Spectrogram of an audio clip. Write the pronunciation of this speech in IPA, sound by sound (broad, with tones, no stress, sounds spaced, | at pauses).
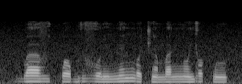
b aː˧ v i˨ k͡p ɔ˨ b ɨ˧ v o˨ ɾ ĩ˨ n ɛ̃˦ ŋ ɔ˨ t͡ʃ ã˨ m a˧ ŋ ɔ̃˨˦ j ɔ˦˨ k͡p ũ˨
